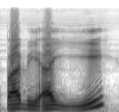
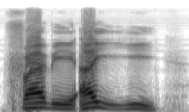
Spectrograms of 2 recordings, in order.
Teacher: Di sini fa harus dialirkan, jangan sampai diganti dengan p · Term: huruf f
